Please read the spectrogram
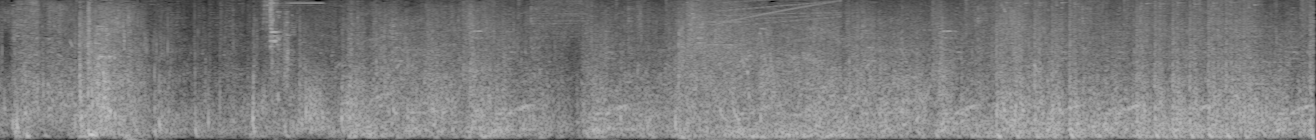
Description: Ruffling noises then gunshots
